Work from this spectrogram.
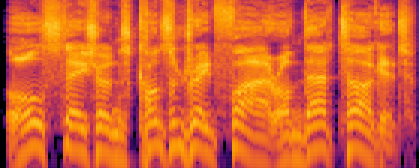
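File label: Speech Priority Target, British English; World Of Warships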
